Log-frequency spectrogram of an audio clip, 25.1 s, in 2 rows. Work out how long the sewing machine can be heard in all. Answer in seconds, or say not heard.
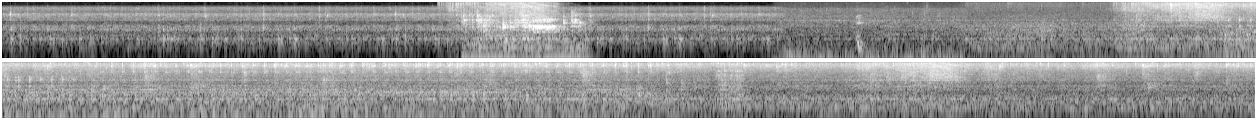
8 s.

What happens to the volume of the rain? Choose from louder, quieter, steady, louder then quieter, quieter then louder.
steady.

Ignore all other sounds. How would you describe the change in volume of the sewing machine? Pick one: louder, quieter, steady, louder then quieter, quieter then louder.
steady.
